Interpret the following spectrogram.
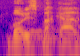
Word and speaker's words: Boris Bakal: Boris Bacal qui accanto a me, ho detto bene la pronuncia?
